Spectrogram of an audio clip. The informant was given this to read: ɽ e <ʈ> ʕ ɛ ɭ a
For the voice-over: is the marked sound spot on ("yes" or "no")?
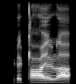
yes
